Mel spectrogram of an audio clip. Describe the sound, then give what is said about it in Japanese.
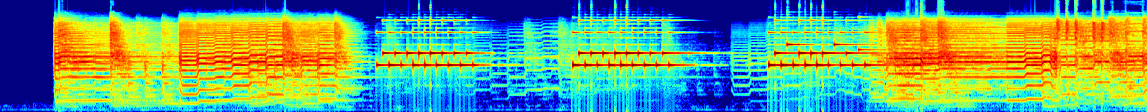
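A loud electronic phone ringtone plays a bright, repeating chiming melody in short bursts, framed by fuller, busier background music passages before and after, with no talking; an example of background music dropping in volume while an incoming call's ringtone plays loudly. “なんか、BGM が流れてる時に、電話がかかってきた時に、その BGM が音量がビューって下がって、電話のリングトーンが大きく流れるっていうような音量の減少みたいなのがあって、そういうふうに優先順位決めましょうみたいな話ですね。”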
